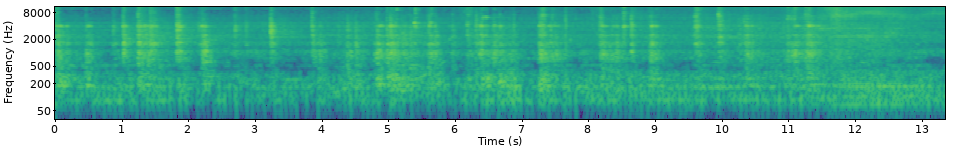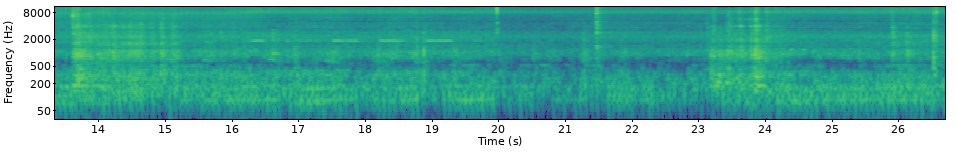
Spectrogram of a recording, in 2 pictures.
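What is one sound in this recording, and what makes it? Excavator engines rumble steadily in the distance.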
